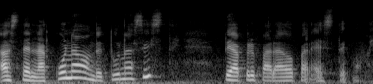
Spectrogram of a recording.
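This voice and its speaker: Intonation here is lively. The tone sounds dark and mellow. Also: woman. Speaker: physician and wife of president-elect. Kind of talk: interview. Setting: at home.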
